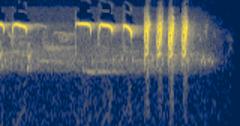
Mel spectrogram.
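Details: European greenfinch twittering with a run of high, slurred whistled notes, then four quick buzzy, rasping notes in a row, against near-silent background.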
